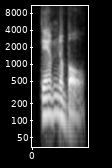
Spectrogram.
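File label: "damnable", American English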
